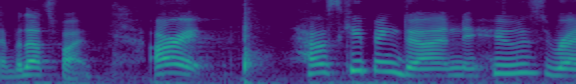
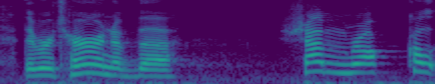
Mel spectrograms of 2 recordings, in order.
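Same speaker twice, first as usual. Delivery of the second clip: fake, poorly done, put-on Irish accent; 3 semitones higher than usual. Announcing a Saint Patty's Day event item, in a bad put-on Irish accent. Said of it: "that's a bad accent".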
